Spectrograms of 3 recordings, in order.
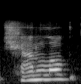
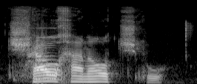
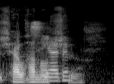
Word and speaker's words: Çalhanoğlu: Tufan, and obviously the man that most people are very excited about at the moment, which is, how do you say him? Chanalog? – Çalhanoğlu. – There you go. – Çalhanoğlu.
